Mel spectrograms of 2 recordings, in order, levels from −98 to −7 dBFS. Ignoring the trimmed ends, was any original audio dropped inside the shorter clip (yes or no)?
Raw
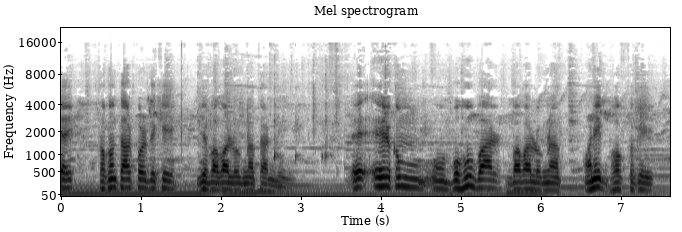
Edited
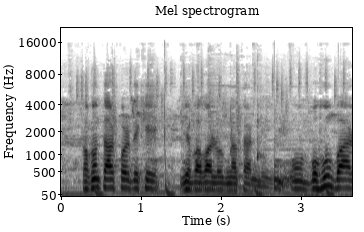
yes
